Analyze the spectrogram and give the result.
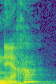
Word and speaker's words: Nerja: Und dann gibt es die Höhlen von Nerja. Schreibt sich Nerja. – Aber gut ausgesprochen.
